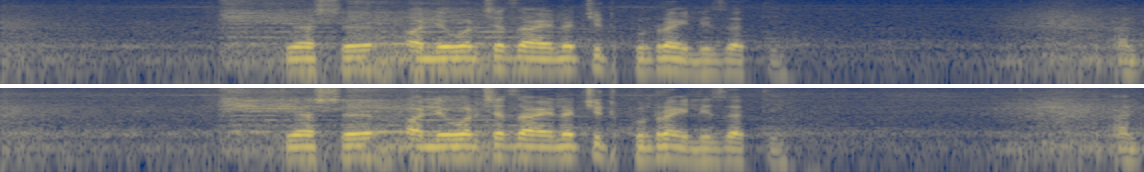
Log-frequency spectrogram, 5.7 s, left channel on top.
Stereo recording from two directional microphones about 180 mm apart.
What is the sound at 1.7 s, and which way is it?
Speech, centre (ahead or behind).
